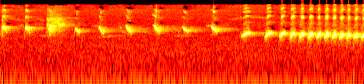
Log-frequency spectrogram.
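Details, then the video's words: Murai batu, or white-rumped shama, in a masteran tutor recording with ngerol-nembak delivery: spaced sharp high notes about four per second, then a fast rattling run of rapidly repeated lower chips accelerating to the end. "MASTERAN MURAI BATU FULL NGEROL NEMBAK SUPER EDAN!!"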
